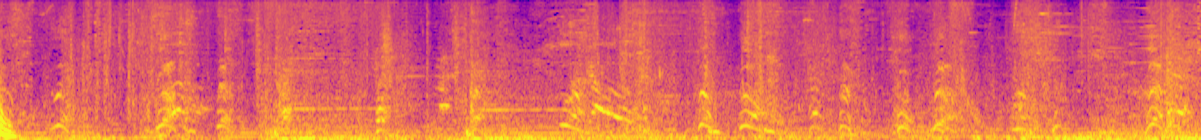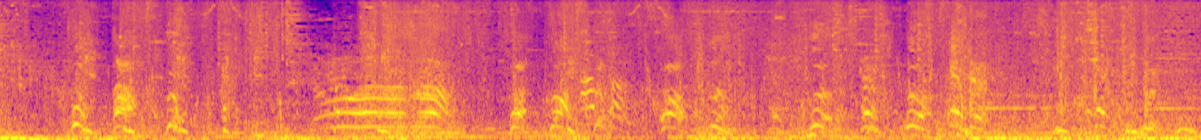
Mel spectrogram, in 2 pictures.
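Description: Blades clash and slash in a fight, with sharp metallic strikes.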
